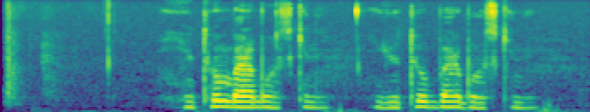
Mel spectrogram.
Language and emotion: Russian, sad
